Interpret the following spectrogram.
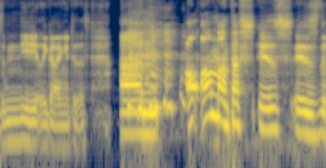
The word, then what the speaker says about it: Almantas: had audio problems immediately going into this um all Manas is is the pronunciation it's it's Lithuanian um but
